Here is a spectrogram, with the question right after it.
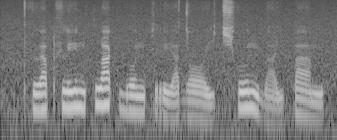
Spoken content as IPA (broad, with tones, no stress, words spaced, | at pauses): pʰɯ˦˥a̯pʰli˥˩n kwa˥˩k̚bo˧n kri˩˦a̯dɔː˨˩j t͡ɕʰu˥˩nba˩˦j pa˧m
